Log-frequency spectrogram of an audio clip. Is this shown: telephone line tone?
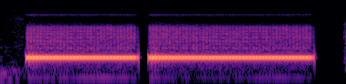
yes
